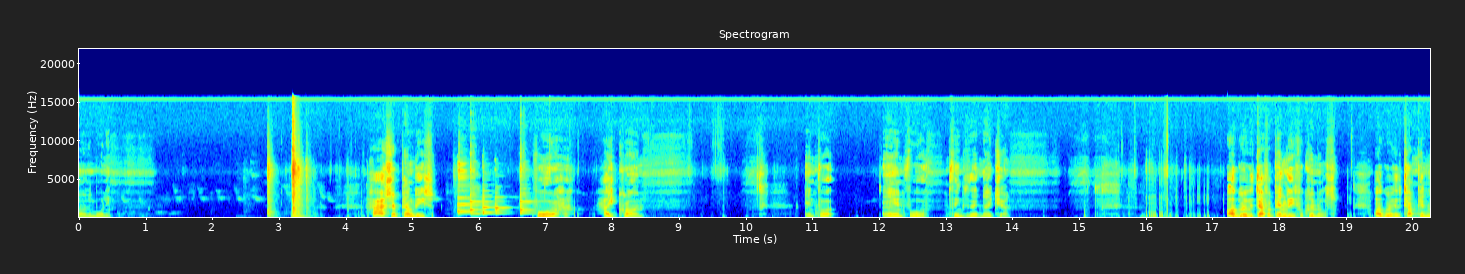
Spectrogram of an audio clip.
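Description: A middle-aged man talks calmly and close to the microphone, in pauses.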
